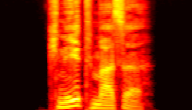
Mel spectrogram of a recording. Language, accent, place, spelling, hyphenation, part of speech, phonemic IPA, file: German, Germany, Berlin, Knetmasse, Knet‧mas‧se, noun, /ˈkneːtˌmasə/, De-Knetmasse.ogg
- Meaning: plasticine, modeling clay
